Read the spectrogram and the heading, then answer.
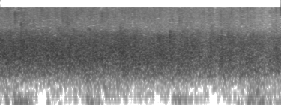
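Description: A room full of people claps steadily, a dense, continuous wash of applause that holds at an even level for a few seconds without any voices cutting through.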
